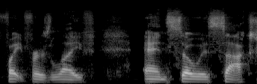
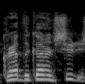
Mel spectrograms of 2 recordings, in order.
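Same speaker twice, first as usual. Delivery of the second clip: urgent soldier; 10 semitones higher, faster than usual. Retold or imitated. Soldier urging cadet in battle.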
